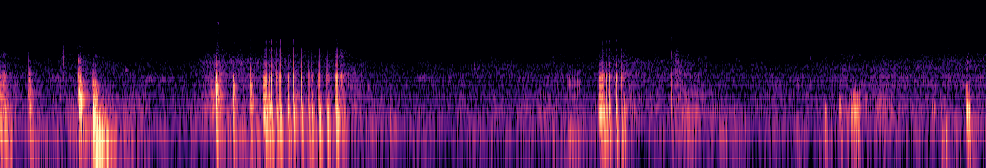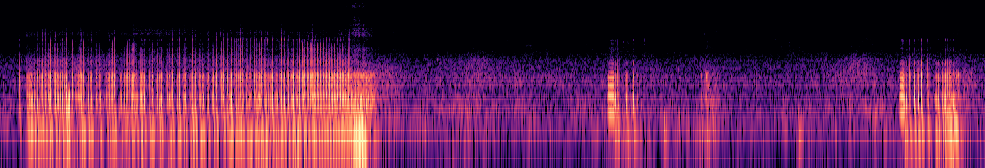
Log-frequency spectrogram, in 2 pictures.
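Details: Goat Jitta dozing at Yoshigake farm, Himi, Toyama, Japan, gives short rattling snores at uneven intervals, plus one longer, noisier, drawn-out breath lasting over three seconds.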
